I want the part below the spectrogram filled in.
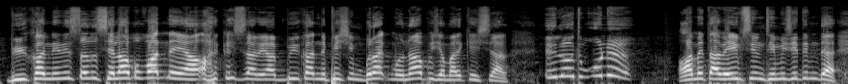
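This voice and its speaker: A man hosting a Minecraft role-play, talking excitedly to his viewers as "friends". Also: very high voice, clear, resonant tone. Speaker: gaming channel host.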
